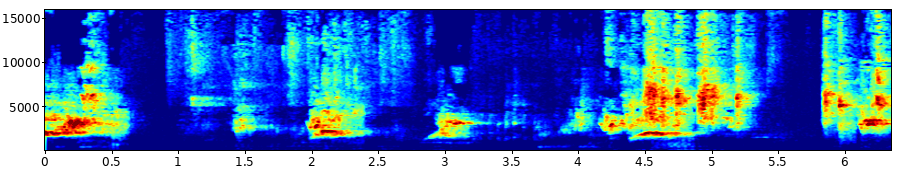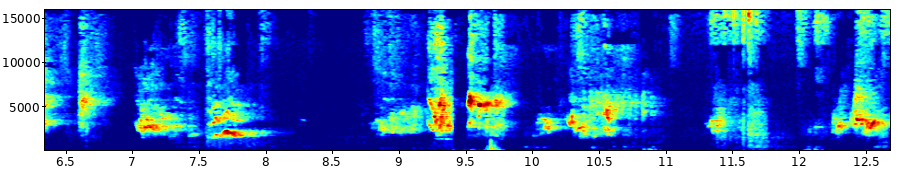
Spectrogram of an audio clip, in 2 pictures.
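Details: Captive breeding budgerigars chatter in quick, scratchy warbles and sharp chirps that rise and fall without pause.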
